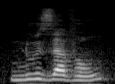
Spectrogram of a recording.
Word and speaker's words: nous avons: You'll see that in this last or second column, you always pronounce a Z between the S and the A. Nous avons, vous avez, ils ont, elles ont. This is called liaison.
